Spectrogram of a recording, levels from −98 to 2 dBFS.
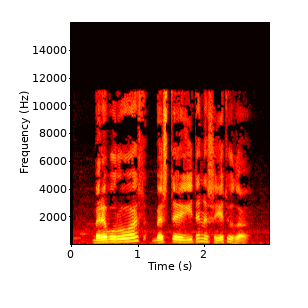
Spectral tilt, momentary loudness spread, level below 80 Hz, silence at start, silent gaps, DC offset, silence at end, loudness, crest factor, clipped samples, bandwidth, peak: -3 dB/octave; 10 LU; -64 dBFS; 0.35 s; none; under 0.1%; 0.35 s; -21 LUFS; 16 dB; under 0.1%; 11.5 kHz; -4 dBFS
